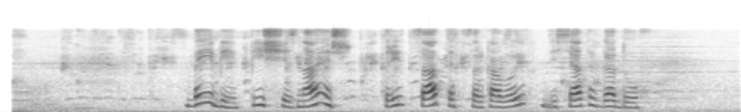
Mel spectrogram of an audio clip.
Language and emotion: Russian, neutral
